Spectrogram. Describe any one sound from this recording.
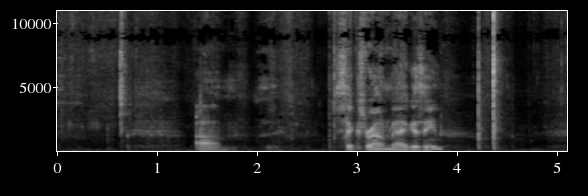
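Small metal parts click sharply as a pistol and its magazine are handled.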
